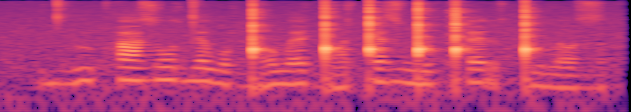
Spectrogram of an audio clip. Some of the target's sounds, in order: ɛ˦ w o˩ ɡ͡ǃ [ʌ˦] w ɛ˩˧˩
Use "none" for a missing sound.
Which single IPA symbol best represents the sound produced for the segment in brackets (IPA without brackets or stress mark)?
ʌ˩˧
